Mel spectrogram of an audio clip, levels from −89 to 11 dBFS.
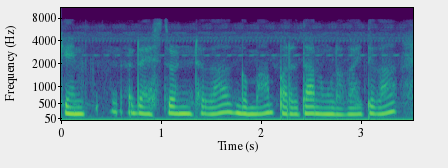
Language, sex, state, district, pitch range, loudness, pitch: Wancho, female, Arunachal Pradesh, Longding, 190-225 Hz, -15 LUFS, 205 Hz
